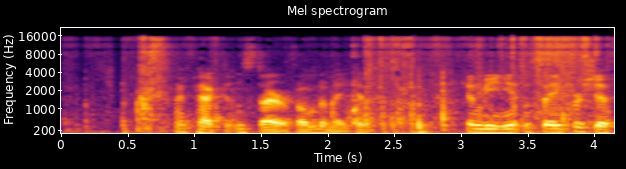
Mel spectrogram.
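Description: Cardboard scrapes and rustles as a box flap is pulled open.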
